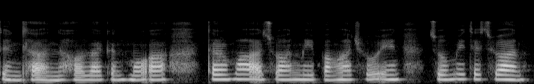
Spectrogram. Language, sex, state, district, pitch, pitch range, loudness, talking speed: Mizo, female, Mizoram, Aizawl, 220 Hz, 210-230 Hz, -19 LUFS, 200 wpm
